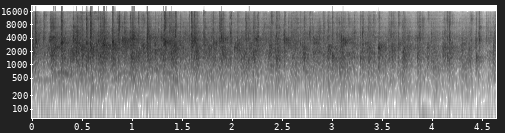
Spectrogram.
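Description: An audience at an NNPS school board meeting gives a big round of applause: dense, loud, steady clapping from many hands that fills the room for the whole stretch, with no voices over it.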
